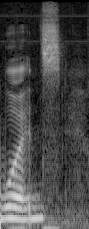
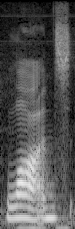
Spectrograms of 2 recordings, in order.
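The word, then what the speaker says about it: Łódź: Scandici took down Woods, which we learned that that is the pronunciation for what we were calling Lods. It's Woods. – The LW switch. – The L with the cross is a W.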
